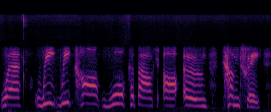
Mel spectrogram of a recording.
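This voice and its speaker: High-voiced woman caller on a phone line. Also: slow, no room sound. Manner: indignant, emphatic, aggrieved. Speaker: radio show caller. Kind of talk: phone-in opinion, political complaint. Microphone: telephone. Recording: thin telephone line.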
